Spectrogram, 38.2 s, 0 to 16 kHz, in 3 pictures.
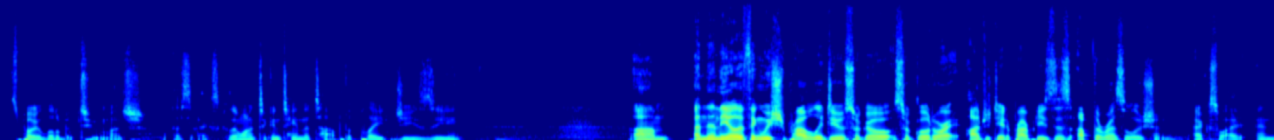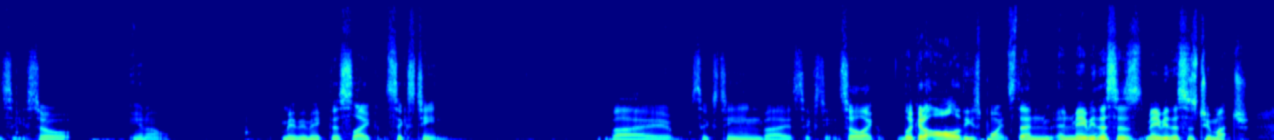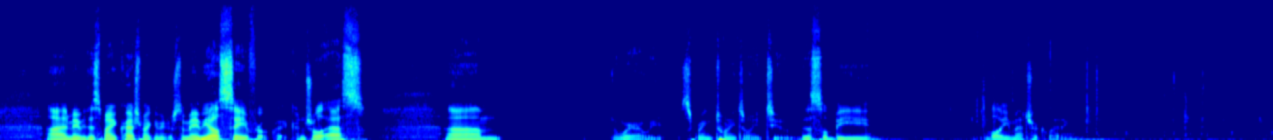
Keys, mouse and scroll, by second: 0.5-1.3 typing, 3.5-4.2 typing, 4.7 click, 5.0-5.9 middle drag, 9.6 click, 11.9 click, 16.6-17.4 typing, 17.9 click, 19.8-21.2 typing, 22.6-24.7 typing, 25.2 middle click, 28.6 ctrl+s, 35.1-38.2 typing.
